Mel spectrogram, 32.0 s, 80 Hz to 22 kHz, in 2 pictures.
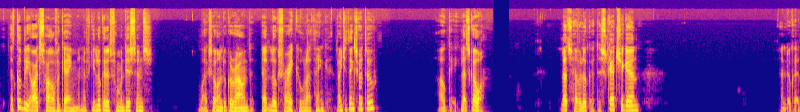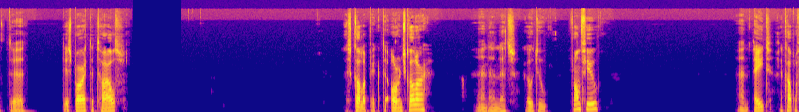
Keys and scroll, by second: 26.2 KP_1, 29.1 KP_8, 29.7 KP_8, 31.0 KP_8.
